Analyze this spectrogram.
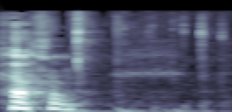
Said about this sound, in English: Oh, okay, there we go. I was just typing in the wrong numbers.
